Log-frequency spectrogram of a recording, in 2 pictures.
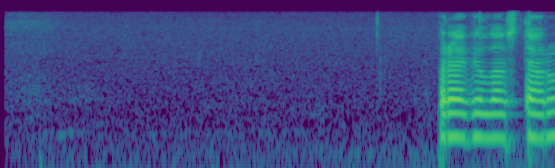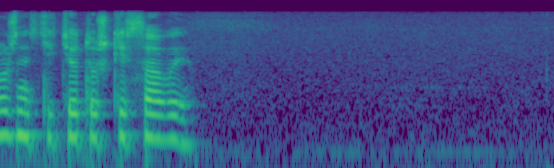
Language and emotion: Russian, neutral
